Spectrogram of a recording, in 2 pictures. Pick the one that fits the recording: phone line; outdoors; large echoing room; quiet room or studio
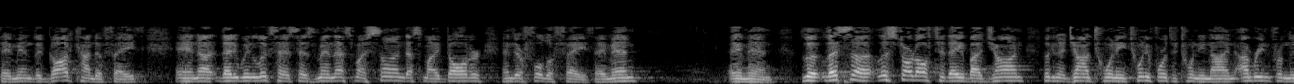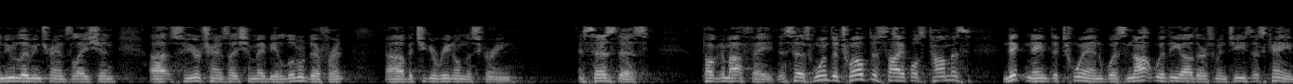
large echoing room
